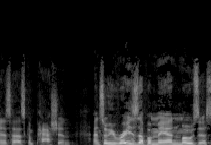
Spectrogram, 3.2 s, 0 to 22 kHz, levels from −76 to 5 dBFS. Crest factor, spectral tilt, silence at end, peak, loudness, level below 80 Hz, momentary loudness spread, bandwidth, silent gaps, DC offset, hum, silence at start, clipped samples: 18 dB; -3.5 dB/octave; 0 s; -6 dBFS; -22 LUFS; -76 dBFS; 12 LU; 14 kHz; none; under 0.1%; none; 0 s; under 0.1%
